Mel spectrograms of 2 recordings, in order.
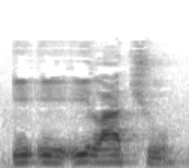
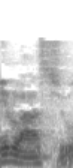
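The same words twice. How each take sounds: First: The consonant before -io is a t sound. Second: The consonant before -io is an s sound. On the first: This is how the word is written. "aí você escreve Ilácio" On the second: This is how the word is pronounced. "mas a pronúncia é Ilácio, latim"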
